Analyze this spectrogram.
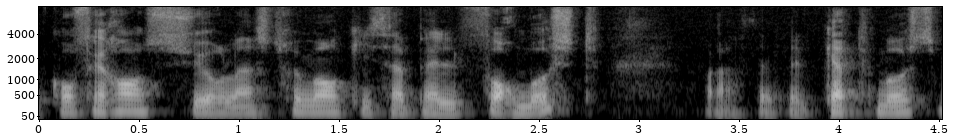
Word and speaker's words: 4MOST: Donc je vais vous présenter cette conférence sur l'instrument qui s'appelle Formost. Voilà, ça catmost mais il faut prononcer for most en anglais.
